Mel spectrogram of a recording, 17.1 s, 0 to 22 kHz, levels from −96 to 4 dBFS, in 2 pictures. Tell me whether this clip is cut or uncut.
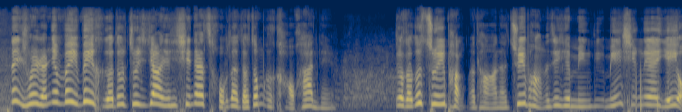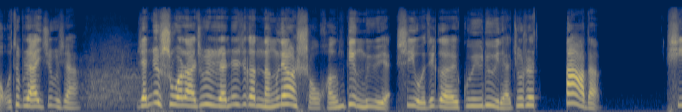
cut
